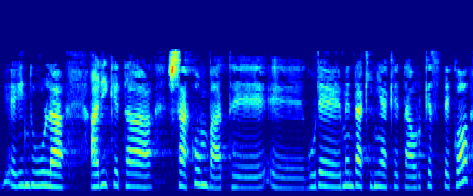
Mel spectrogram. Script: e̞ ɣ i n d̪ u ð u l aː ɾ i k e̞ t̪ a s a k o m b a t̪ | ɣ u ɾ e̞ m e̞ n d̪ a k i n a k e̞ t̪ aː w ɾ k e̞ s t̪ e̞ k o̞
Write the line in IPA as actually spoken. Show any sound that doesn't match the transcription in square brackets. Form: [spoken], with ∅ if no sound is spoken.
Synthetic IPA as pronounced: e̞ ɣ i n d̪ u [ɣ] u l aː ɾ i k e̞ t̪ a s a k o m b a t̪ | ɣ u ɾ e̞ m e̞ n d̪ a k i [ɲ] a k e̞ t̪ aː w ɾ k e̞ s t̪ e̞ k o̞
